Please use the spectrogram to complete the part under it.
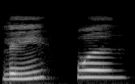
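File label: "líhūn", Chinese; 离婚; ly hôn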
